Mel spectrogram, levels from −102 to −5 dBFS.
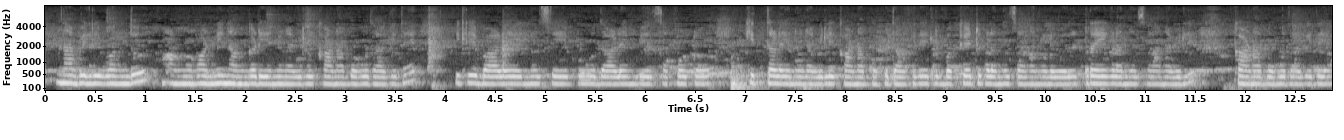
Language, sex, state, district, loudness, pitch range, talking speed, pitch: Kannada, female, Karnataka, Chamarajanagar, -24 LUFS, 210-220 Hz, 110 wpm, 210 Hz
